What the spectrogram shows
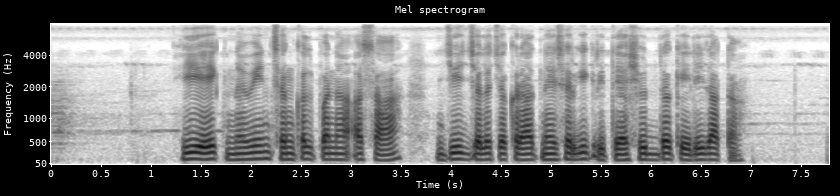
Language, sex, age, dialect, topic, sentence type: Marathi, male, 25-30, Southern Konkan, agriculture, statement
